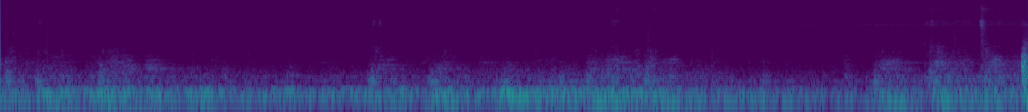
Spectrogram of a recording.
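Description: Steady low rumble of a moving passenger train, heard from inside the carriage. A single light click comes near the end.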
